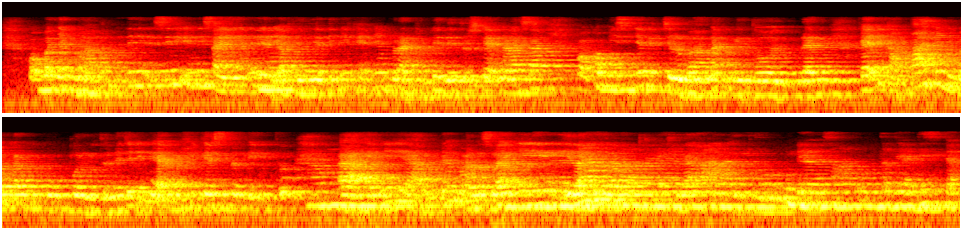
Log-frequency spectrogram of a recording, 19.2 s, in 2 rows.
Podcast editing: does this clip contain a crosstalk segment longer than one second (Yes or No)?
Yes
